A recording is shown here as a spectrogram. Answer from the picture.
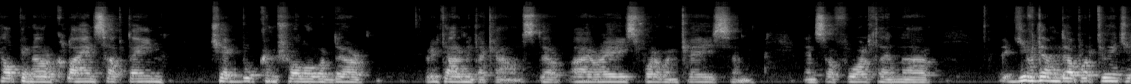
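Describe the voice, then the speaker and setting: In a Russian accent, a man talks at medium pitch with ordinary pitch variation. His pace is moderate. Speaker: financial services founder, retirement account expert. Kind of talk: podcast interview. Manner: many filler hesitations.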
